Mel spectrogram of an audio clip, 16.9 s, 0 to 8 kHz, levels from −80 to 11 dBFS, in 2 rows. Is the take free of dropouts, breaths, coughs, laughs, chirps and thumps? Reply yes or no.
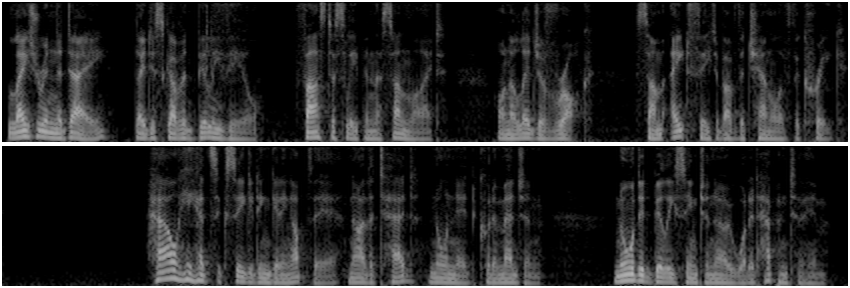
yes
